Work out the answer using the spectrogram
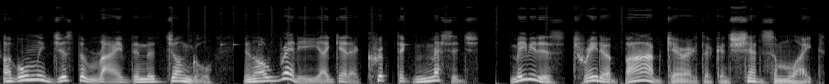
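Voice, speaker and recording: A man's voice: mid-range voice, huge pitch swings, moderate pace, no room sound. A man playing a laid-back, wisecracking adventurer pilot in a video game. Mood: wry.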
